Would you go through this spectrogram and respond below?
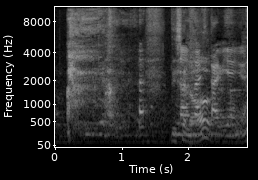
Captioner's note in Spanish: se ríen los dos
